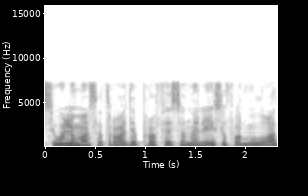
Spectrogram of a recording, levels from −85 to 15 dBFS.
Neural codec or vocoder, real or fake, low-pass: none; real; 7.2 kHz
